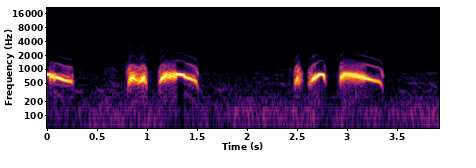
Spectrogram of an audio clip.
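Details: Spotted dove lure bird calling to draw in wild doves: mellow low coos in phrases of two short notes followed by a long descending coo, pauses between phrases, quiet background.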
